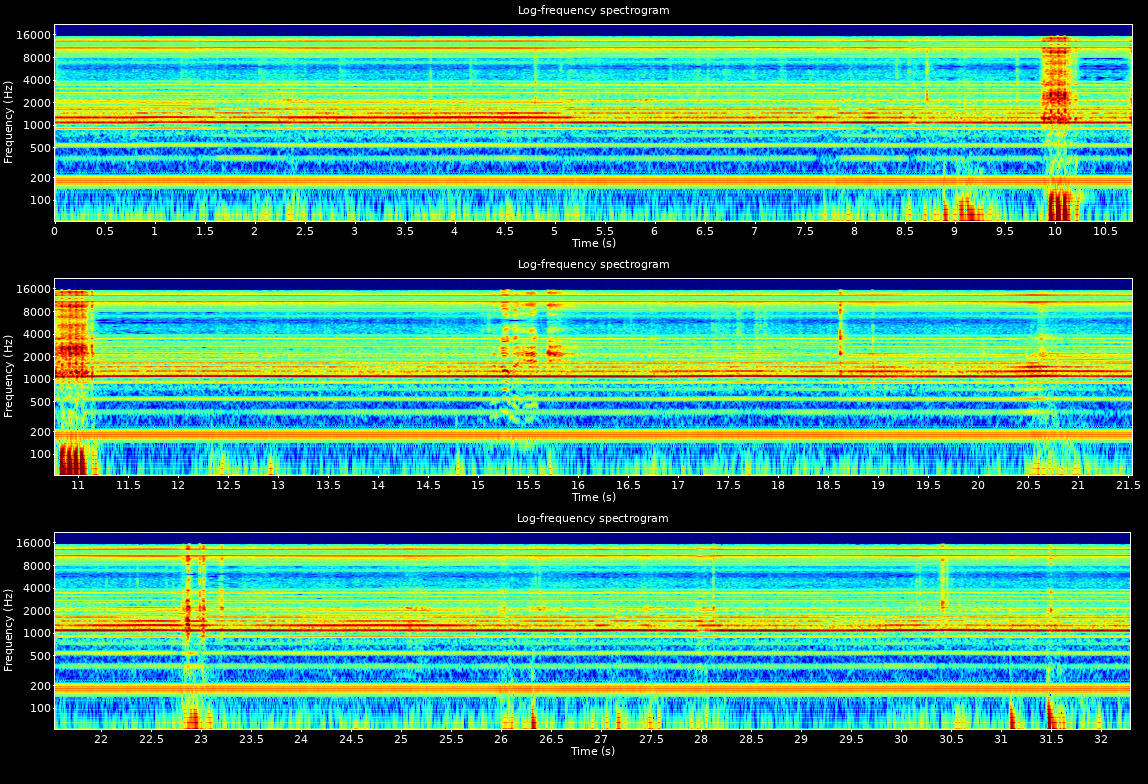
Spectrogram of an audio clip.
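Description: A steady electrical hum with a constant whine above it. About ten seconds in come two loud sharp knocks a second apart, with a few fainter ticks later.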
